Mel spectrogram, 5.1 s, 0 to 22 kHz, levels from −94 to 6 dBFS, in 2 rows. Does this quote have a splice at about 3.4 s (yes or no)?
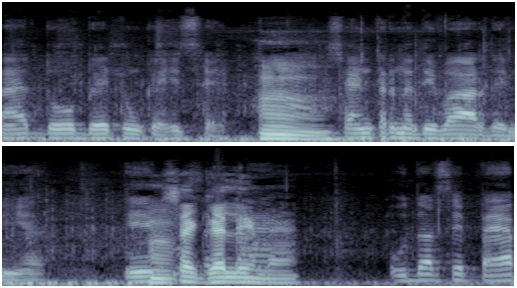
yes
